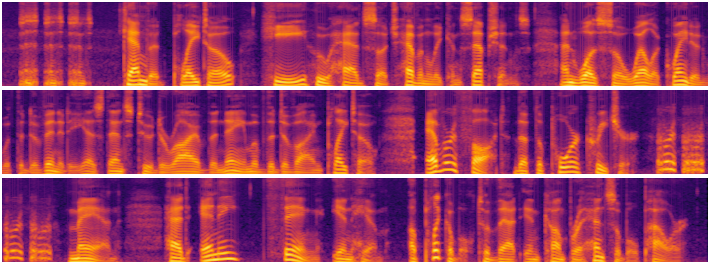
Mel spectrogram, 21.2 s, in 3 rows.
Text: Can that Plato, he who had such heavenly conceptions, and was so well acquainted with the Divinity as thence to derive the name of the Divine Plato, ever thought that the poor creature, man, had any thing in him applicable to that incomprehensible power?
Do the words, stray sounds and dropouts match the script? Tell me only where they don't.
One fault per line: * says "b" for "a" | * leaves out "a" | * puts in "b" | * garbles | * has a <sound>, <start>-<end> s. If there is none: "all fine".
* has a laugh, 0.2-0.9 s
* has a laugh, 13.6-14.6 s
